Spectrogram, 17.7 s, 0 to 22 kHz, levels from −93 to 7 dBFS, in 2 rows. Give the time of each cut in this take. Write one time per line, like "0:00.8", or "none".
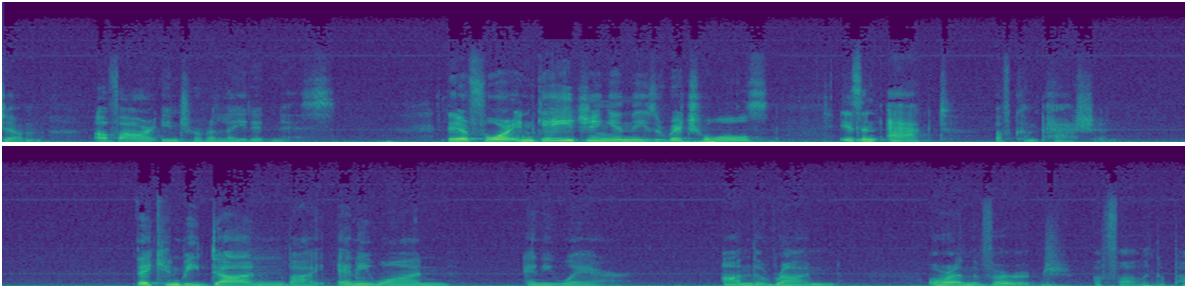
0:12.7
